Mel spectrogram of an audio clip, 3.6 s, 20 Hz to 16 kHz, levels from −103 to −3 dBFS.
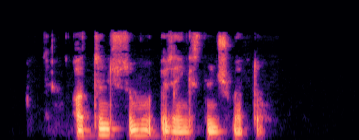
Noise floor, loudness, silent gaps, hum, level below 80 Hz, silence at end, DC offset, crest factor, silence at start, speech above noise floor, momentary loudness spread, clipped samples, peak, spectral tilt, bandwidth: under -90 dBFS; -21 LUFS; none; none; -56 dBFS; 0.95 s; under 0.1%; 20 dB; 0.75 s; over 70 dB; 9 LU; under 0.1%; -2 dBFS; -5 dB/octave; 7.8 kHz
